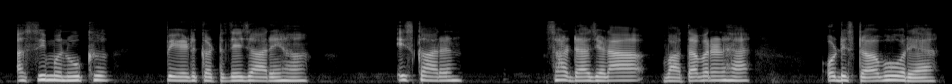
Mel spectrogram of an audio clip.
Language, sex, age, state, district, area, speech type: Punjabi, male, 18-30, Punjab, Pathankot, urban, spontaneous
